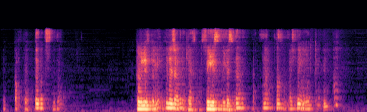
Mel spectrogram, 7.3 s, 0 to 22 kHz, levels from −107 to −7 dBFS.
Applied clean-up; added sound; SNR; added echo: neural mask model DeepFilterNet 3.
